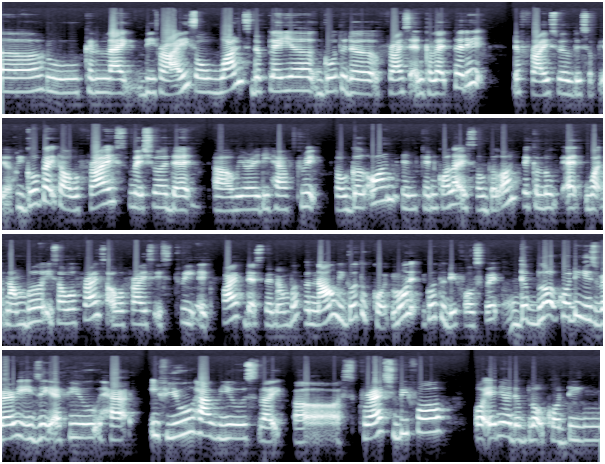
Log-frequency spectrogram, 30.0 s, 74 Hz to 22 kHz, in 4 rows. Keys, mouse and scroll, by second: 0.2-0.5 drag, 0.5-1.3 right drag, 1.8 click, 2.2 scroll up 1, 7.6 click, 7.7 click, 14.0-15.4 drag, 17.3 click, 19.5 click, 20.7 click, 23.2 click.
